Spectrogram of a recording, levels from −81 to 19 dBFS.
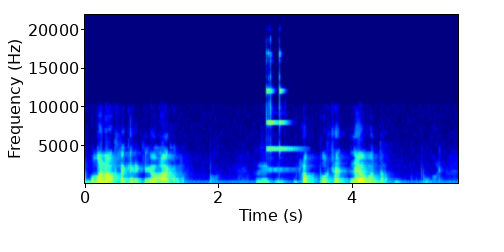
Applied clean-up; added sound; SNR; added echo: none; Bicycle bell; 11 dB; none.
